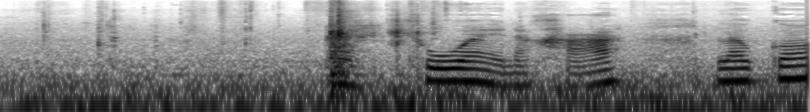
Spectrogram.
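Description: A card is laid down on a cloth with a soft tap.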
